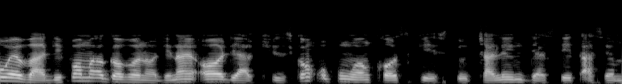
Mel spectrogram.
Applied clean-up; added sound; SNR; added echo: none; none; none; none.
